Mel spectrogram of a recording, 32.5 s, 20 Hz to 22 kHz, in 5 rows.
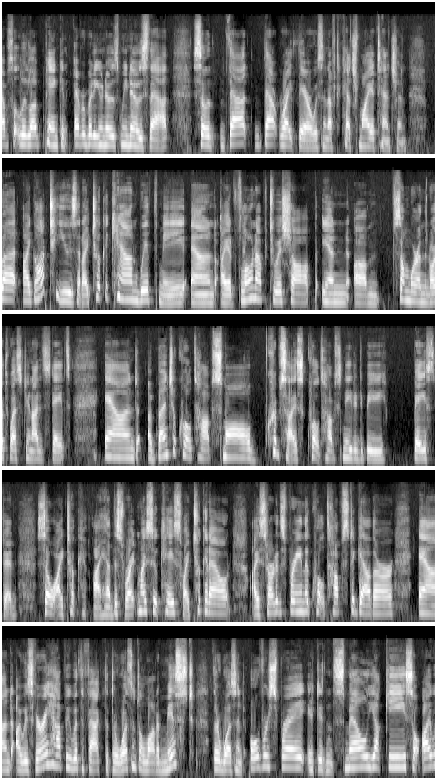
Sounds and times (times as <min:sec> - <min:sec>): Speech: 0:00.0 - 0:32.4.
